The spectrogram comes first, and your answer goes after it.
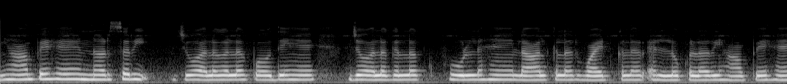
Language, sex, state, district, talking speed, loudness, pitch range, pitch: Hindi, female, Maharashtra, Mumbai Suburban, 160 wpm, -13 LUFS, 205-220 Hz, 215 Hz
